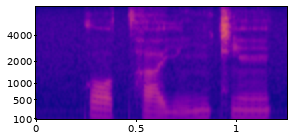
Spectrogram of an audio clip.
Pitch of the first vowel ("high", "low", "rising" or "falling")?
falling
